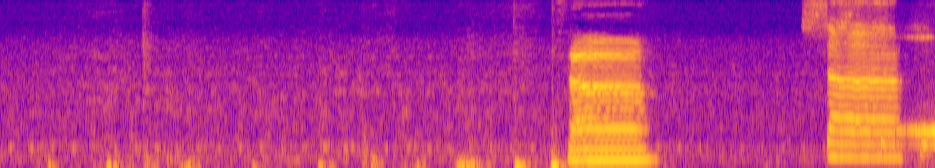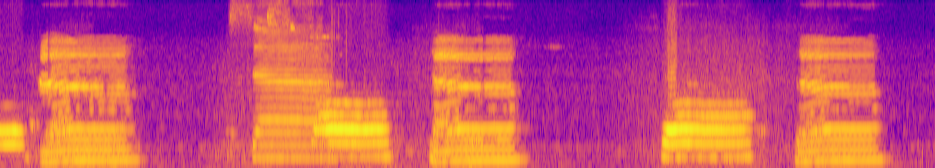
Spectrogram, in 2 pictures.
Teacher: এই সাটা হচ্ছে জিহ্বার আগা সামনের উপরের দুই দাঁতের আগের সঙ্গে লাগবে।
